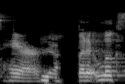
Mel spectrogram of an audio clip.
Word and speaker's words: Hoerr: It's hair, but it looks like a variety of pronunciations.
